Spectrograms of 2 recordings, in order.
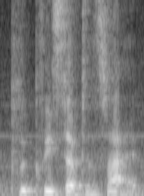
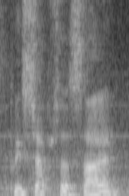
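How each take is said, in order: First: Stumbling, caught-off-guard repeat of please; flustered reply. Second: Security guard. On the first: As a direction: stammer the start of please. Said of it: "And then you're like". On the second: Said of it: "the security guard comes up to you". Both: Retold or imitated.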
